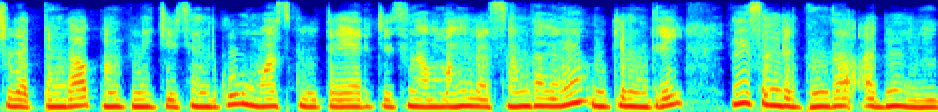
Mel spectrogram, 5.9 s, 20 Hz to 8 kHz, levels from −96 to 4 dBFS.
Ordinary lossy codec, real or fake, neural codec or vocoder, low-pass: none; fake; codec, 44.1 kHz, 3.4 kbps, Pupu-Codec; 7.2 kHz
